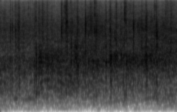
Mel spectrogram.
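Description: audience clapping

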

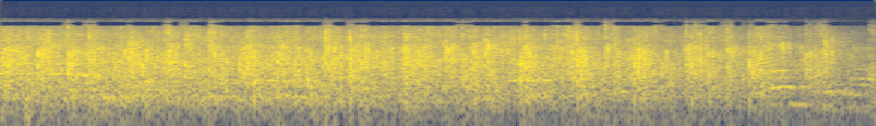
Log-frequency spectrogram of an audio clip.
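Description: audience clapping hands

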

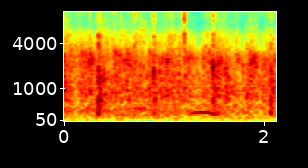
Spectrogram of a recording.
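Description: audience clapping hands

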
